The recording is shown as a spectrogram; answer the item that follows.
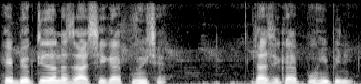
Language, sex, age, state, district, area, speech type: Assamese, male, 45-60, Assam, Sivasagar, rural, spontaneous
